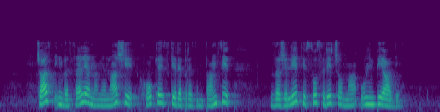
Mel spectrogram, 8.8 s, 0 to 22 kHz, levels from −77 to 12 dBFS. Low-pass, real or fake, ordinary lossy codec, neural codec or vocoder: 5.4 kHz; real; MP3, 32 kbps; none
